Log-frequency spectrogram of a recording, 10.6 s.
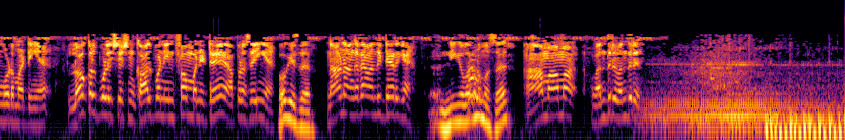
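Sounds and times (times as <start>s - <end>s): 
speech: 0.0s - 8.4s
motor vehicle arriving and stopping: 8.0s - 10.5s.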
